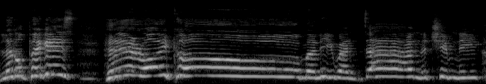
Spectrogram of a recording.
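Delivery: loud, high, very slow here I come; wolf shouting. Acted. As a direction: yell it as he drops down. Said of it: "And then he shouted".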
